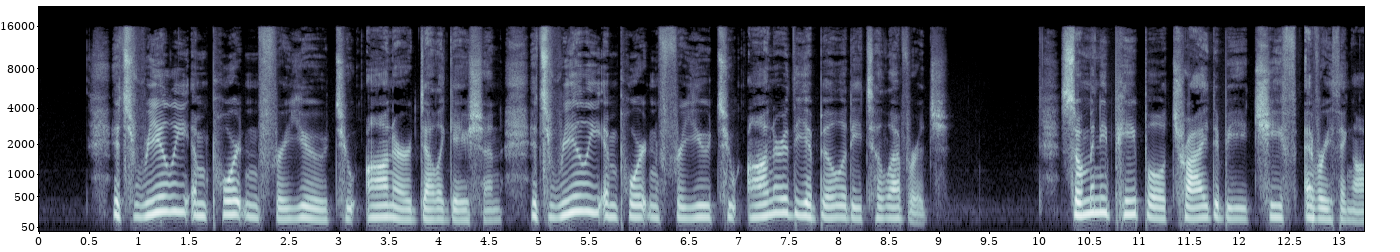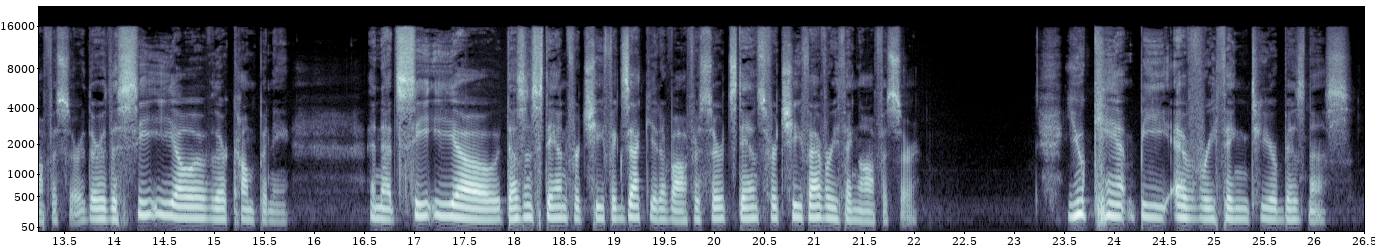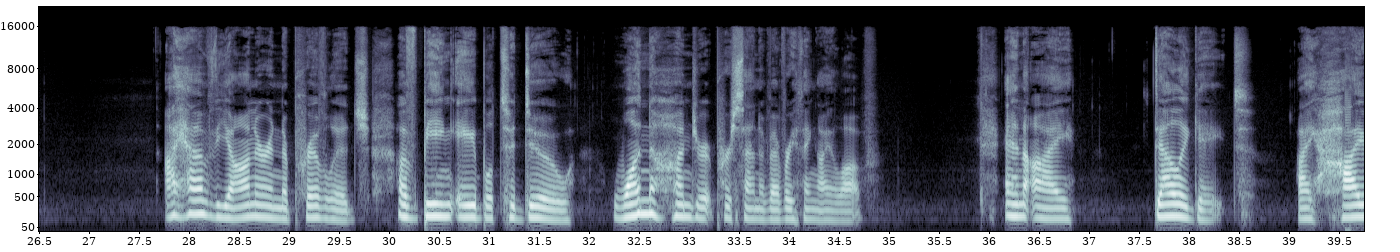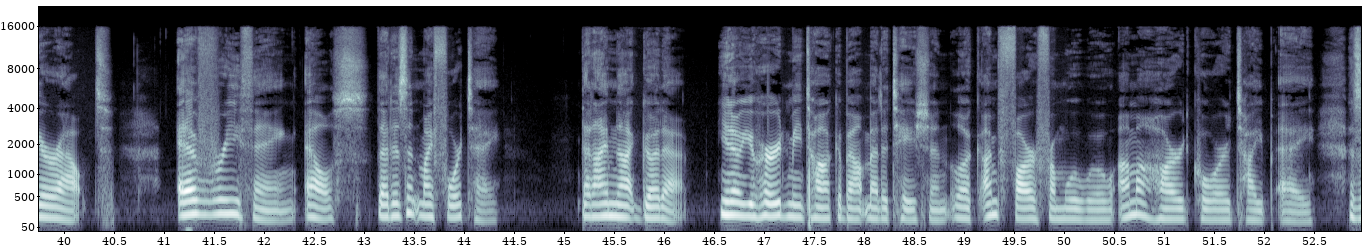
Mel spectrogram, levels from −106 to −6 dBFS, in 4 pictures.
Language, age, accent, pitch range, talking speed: English, 60-79, American, 145-180 Hz, 125 wpm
